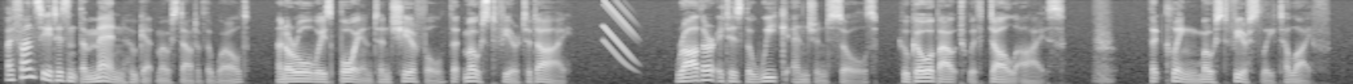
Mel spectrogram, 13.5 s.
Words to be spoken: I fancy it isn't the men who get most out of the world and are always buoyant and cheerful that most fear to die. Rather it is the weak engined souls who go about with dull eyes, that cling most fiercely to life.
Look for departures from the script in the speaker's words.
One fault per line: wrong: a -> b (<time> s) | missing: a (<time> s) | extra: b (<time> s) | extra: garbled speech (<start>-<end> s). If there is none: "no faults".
no faults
